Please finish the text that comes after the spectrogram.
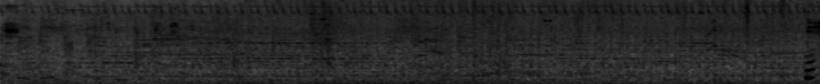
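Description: A support helicopter in the video game Metal Gear Solid V drones with a steady rotor hum and engine rumble throughout, under quiet background game sounds.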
